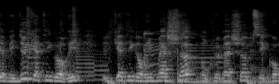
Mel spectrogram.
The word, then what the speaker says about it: mashup: Il y en a qui disent match-up, mais il me semble qu'on prononce plutôt mashup.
